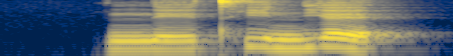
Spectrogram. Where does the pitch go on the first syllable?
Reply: rising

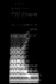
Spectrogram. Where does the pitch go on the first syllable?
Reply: high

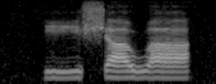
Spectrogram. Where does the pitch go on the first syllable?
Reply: low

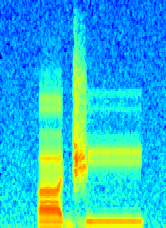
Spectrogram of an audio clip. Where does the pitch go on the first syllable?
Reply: high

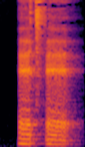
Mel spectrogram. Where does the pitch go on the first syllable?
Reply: low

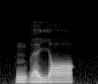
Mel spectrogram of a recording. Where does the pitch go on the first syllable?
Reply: high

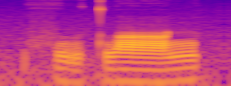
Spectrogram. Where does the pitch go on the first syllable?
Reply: low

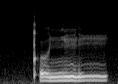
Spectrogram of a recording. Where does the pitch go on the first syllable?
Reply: low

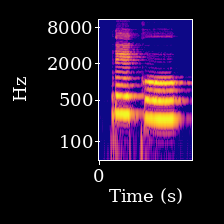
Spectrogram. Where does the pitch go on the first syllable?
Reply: high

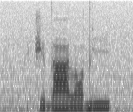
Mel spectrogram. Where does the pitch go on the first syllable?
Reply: low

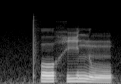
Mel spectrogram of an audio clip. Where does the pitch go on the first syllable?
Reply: high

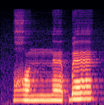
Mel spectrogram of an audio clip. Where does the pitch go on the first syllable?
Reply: low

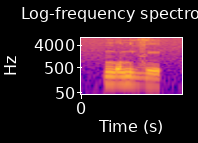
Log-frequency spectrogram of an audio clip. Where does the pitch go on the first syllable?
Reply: high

